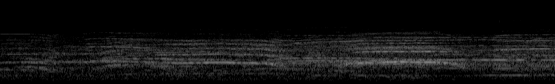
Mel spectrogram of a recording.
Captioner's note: people cheering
